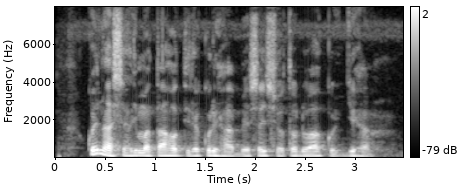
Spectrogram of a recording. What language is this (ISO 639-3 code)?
kik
